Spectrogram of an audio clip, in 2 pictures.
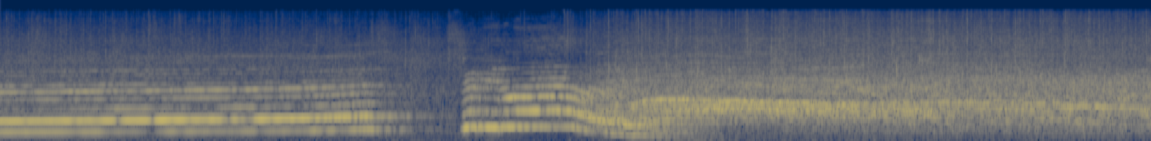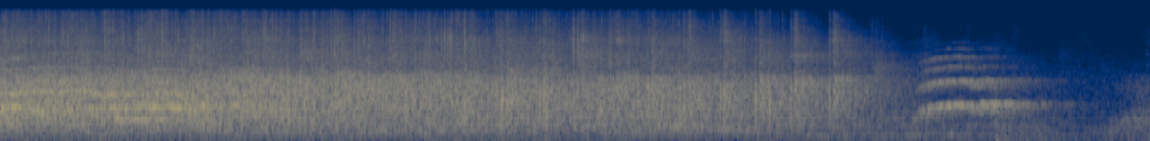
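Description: A single long held tone slowly rising in pitch for about three seconds, then a brief swoop downward in pitch. Then audience applause and cheering for about ten seconds, fading gradually, as a winner is announced.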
